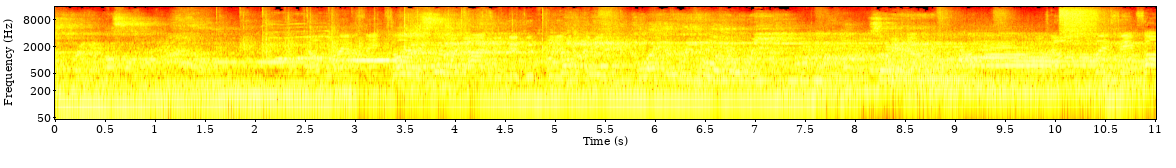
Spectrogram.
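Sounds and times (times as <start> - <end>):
distorted electric guitar chords: 4.4 - 11.0.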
